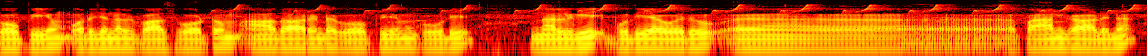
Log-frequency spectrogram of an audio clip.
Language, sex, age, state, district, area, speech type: Malayalam, male, 60+, Kerala, Pathanamthitta, rural, spontaneous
